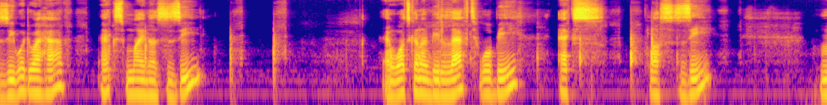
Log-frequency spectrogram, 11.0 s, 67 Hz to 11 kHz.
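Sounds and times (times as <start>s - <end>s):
faint chalk scraping: 0.6s - 2.1s, 3.0s - 3.9s, 5.4s - 10.2s
chalk tapping on blackboard: 3.0s - 3.9s, 5.4s - 6.4s, 7.1s - 9.8s.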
